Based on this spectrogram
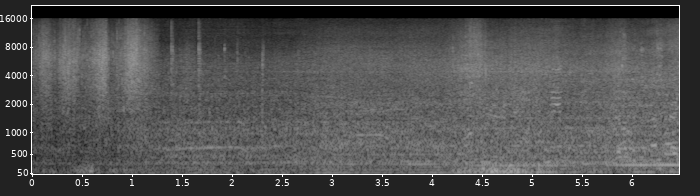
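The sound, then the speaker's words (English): A fishing boat's engine drones steadily as the boat backs out of a marina port and heads out to sea, its low hum mixed with splashing water and gusts of wind buffeting the microphone, growing slightly louder toward the end. “All right, we're loaded up in this boat. Yep. We're backing out of the port, heading out to sea.”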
